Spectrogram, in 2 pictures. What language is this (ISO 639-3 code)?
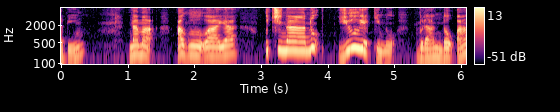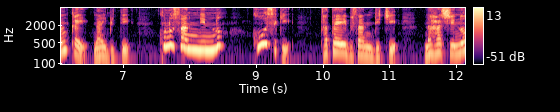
jpn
